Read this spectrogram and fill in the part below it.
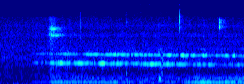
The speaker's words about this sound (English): Oh, they're coming for you. that yeah, you heard the uh, sirens. No, that was the uh, fire department. not not me, thankfully.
